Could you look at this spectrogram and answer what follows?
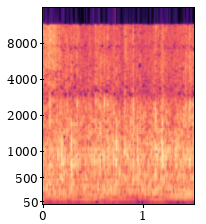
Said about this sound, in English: Yeah, you can clap better than that. That was half-hearted. Come on now.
